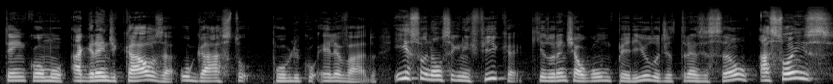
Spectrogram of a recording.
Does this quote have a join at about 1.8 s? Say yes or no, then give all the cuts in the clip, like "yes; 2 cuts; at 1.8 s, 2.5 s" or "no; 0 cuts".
yes; 2 cuts; at 1.8 s, 3.8 s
